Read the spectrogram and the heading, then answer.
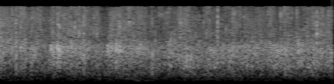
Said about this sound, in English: Oh, thanks for the round of applause.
